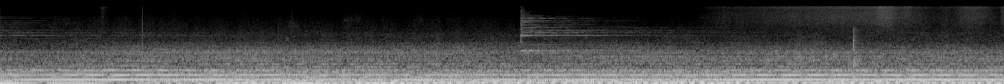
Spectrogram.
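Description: Live doom metal band playing a slow, droning intro: distorted guitars hold one low note unchanged over a rumbling low end, with a cymbal crash about five seconds in.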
